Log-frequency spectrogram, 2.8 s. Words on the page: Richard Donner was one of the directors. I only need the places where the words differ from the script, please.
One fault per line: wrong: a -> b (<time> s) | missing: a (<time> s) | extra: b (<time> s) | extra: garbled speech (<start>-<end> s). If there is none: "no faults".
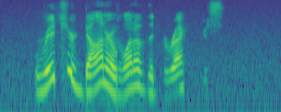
missing: was (1.1 s)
